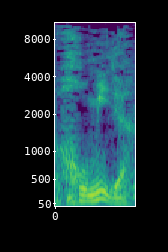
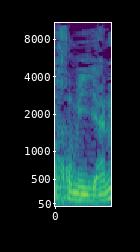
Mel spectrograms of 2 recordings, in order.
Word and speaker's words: Jumilla: Siempre en mi pueblo, Jumilla. Sí, pero es que te lo puedo asegurar, que yo en mi pueblo es importante. Yo siempre que voy, compro vinos, busco vinos, vino de Jumilla, no Jumilla.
